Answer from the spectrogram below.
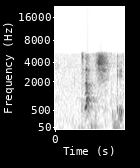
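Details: Female dog Cherry sneezing on command after clicker training: a brief, sharp, hissing burst of air, a harmless learned sneeze.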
